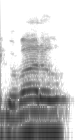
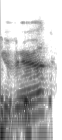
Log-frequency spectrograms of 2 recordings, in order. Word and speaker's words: Guevara: Yeah, because I was listening at, I don't know if you know Sammy Gravato. You know him, Sammy Gravato, the one with, I might be saying his name wrong, but Sammy Guevara.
